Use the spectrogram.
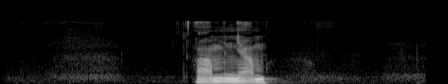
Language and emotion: Russian, neutral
